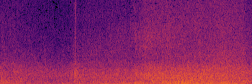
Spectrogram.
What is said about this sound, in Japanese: 皆さん聞こえてますねまた波かよとそう波の音しますねここはどこどこでしょう観音崎ですまたねえー、まあ寂しい海岸があるかなと思ったらそうでもなかったというね聞こえますかこの波の音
